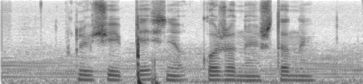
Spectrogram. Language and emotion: Russian, neutral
